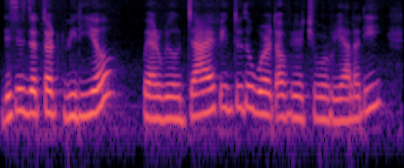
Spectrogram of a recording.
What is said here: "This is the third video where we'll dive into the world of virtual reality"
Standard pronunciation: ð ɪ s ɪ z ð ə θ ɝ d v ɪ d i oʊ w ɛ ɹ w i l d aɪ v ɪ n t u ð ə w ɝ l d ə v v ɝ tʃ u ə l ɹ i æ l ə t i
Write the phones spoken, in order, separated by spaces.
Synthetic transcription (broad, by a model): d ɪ s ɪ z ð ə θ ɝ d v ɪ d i oʊ w ɛ ɹ w i l d aɪ v ɪ n t u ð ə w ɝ d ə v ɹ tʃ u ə l ɹ i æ l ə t i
